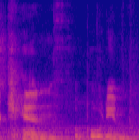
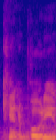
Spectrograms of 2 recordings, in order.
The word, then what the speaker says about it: Chenopodium: I always remember this one because it's Kenopodium. So CH in botanical terms is always pronounced hard, like kid or Ken. So Kenopodium is one of my favorites.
